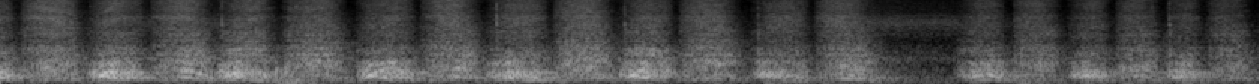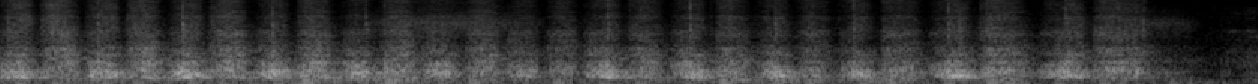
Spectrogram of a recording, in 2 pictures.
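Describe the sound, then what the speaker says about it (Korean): Close hand saw cutting wood along a marked line for a mitred mortise-and-tenon joint, with steady rapid rasping strokes. A brief break comes around three seconds, then the sawing continues evenly to the end. "선을 보일랑 말랑하게 이렇게 맞춰갖고 톱질을 합니다"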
